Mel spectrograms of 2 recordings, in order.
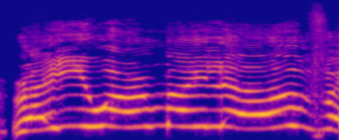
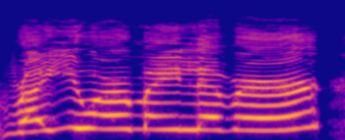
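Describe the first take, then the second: First: Put-on loud, high Cornish accent. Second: Put-on high Hot Fuzz Cornish accent. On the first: Dropping the son at school: loud, high Cornish accent. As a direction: call it out in Cornish to embarrass. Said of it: "And I do a Cornish accent". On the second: Quoting Hot Fuzz to the podcast host: high Cornish accent. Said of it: "And that's one of them".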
